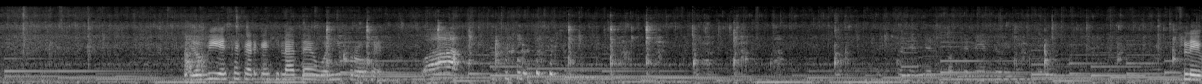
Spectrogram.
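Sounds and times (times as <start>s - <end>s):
onions sizzling in oil: 0.0s - 12.0s
spoon clicking against pan: 3.2s - 8.6s, 10.1s - 12.0s.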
